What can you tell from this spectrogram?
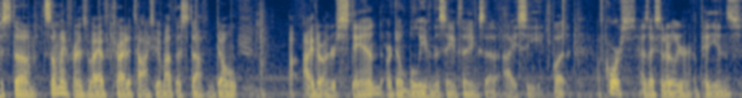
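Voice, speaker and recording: A man with a very deep, low voice speaks over noticeable background noise. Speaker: gaming YouTuber. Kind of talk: casual monologue while gaming. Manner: fast; halting.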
